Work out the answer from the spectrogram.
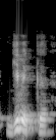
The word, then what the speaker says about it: gimmick: and g i m i c k is gimmick not jimmy carr gimmick gimmick it should be pronounced as gimmick only and g-n-u-i-n-e is not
